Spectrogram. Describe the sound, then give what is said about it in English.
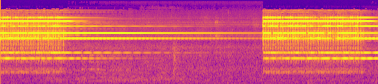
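An old-fashioned telephone bell rings twice, each a bright, loud metallic trill lasting about two seconds, with a fading pause of several seconds between the rings. “I played that sound for a reason. And I know when I grew up, that was the sound that a phone made.”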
